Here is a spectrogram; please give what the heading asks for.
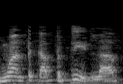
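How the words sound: It is spoken in an Italian accent.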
